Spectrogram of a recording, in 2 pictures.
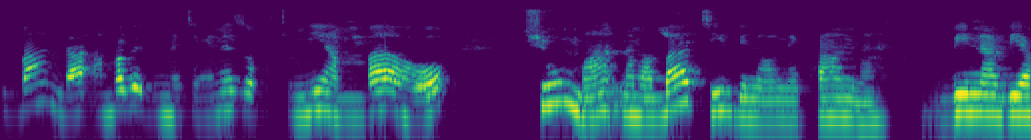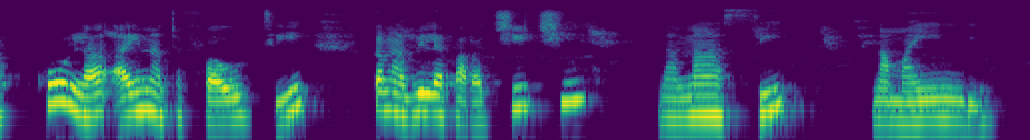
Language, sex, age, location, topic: Swahili, female, 18-24, Kisii, finance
